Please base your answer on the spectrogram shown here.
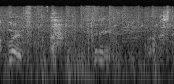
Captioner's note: grunts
